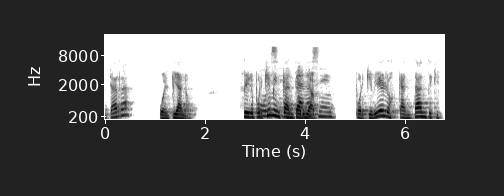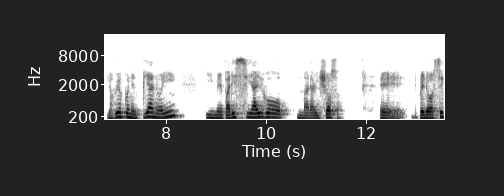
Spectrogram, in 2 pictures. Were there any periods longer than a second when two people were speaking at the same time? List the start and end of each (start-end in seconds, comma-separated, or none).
3.0-4.3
